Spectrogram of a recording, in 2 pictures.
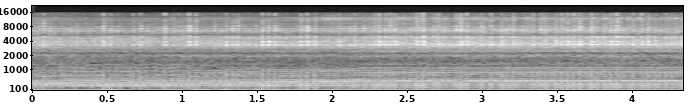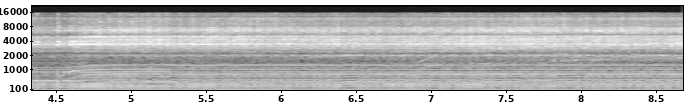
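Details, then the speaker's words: Gas RC engine warming up at about 45 °F at the flying field, low-speed needle turned rich: uneven burbling idle, consistent four-stroking with exhaust smoke, cold weather helping; rich low-speed needle. "you can hear that it's for stroking a lot of the time now that would why like this there's no question that hold weathers helping but it would not be ideal you see some smoke coming off of the exhaust and the four stroking is pretty consistent"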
